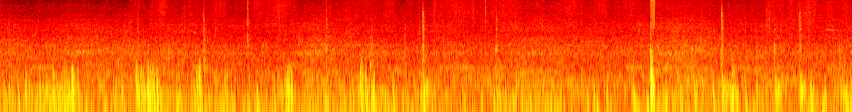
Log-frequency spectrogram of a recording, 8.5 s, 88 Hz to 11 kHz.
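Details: Mitsubishi Pajero 4 while driving; sharp irregular knocks over road and wind noise from the front suspension, pointing to a loose front suspension part.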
